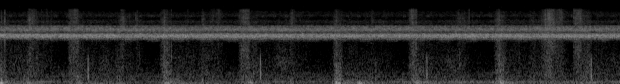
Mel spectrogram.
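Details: Grass insects on an early autumn night, a dense unbroken high-pitched chirring drone holding steady throughout, with soft crunching footsteps sounding about every second beneath it.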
